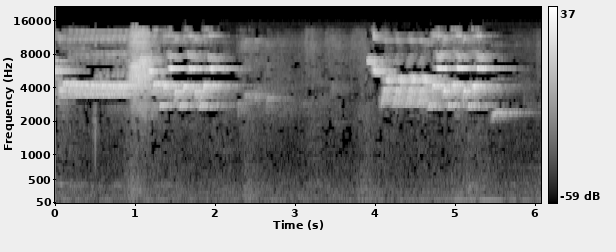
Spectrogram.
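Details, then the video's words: European goldfinch singing for young birds to learn from; bright, liquid twittering phrases with high tinkling notes and rapid trills, two bursts separated by a short quiet pause, with a faint low hum underneath. "تغريد الحسون (مقنين) مشاء الله"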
